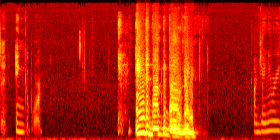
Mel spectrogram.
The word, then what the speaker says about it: Ingeborg: So that's how you pronounce it. Ingeborg.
